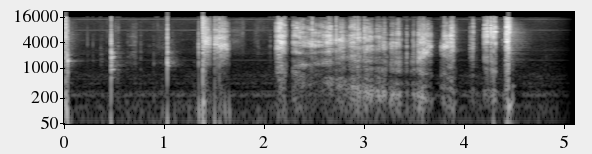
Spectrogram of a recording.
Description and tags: Spam can opened 2 (long)
Sound of metal Spam can being opened. Similar to the sound of a can of sardines being opened.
